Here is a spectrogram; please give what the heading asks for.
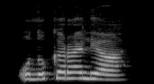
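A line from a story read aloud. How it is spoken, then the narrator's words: Moaning. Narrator (Russian): простонал Жак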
